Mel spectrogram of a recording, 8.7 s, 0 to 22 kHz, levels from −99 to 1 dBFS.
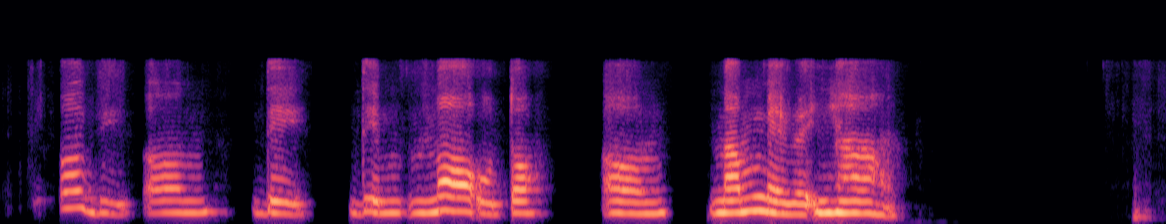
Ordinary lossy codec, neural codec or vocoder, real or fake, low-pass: none; none; real; 7.2 kHz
